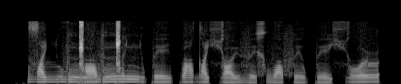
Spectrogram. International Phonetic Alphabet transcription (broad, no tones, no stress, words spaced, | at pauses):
zˤeʎuvŋ͡ǁɒv ŋ͡ǁɨɲɯpei̯ podˤɯçɒy̯ vexvɒfeu̯pe çoɭ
